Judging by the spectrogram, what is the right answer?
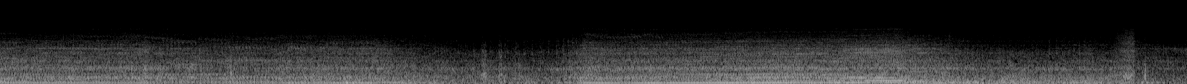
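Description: Motorcycle engine running as the bike rolls slowly along a dirt trail, with a haze of road and wind noise. The engine note drops away about four seconds in and picks up again, louder, about two seconds later.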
